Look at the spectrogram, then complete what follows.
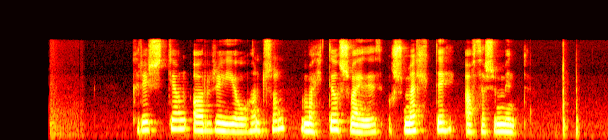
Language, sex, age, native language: Icelandic, female, 30-39, Icelandic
